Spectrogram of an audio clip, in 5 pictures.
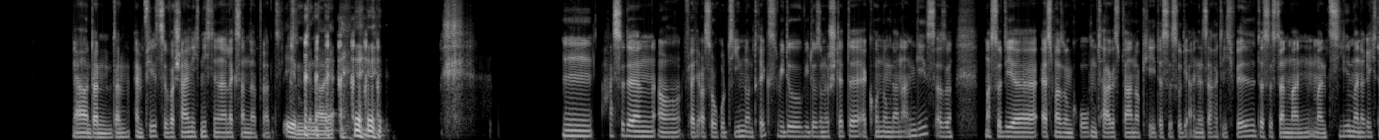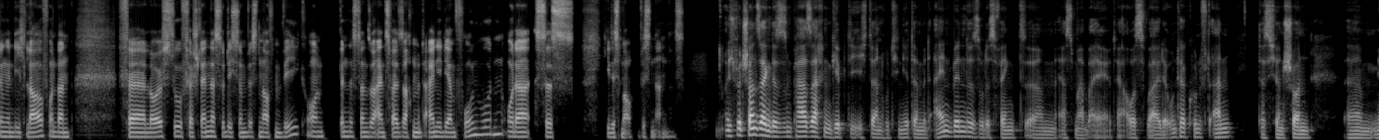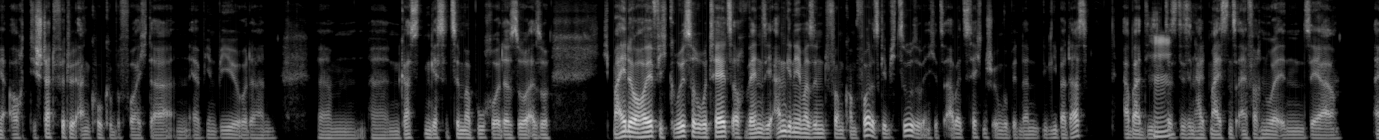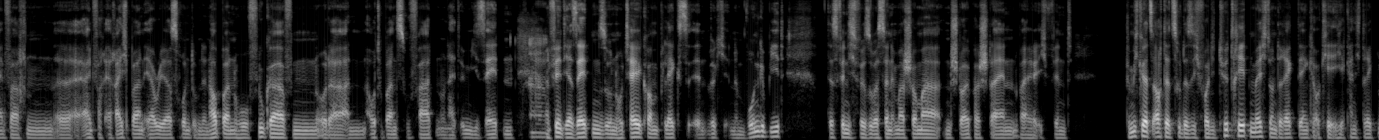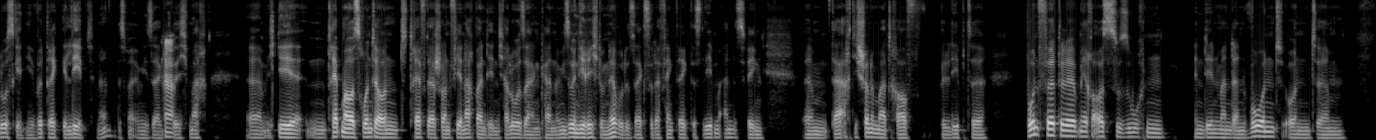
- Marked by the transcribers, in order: laugh; giggle
- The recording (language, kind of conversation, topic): German, podcast, Wie findest du versteckte Ecken in fremden Städten?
